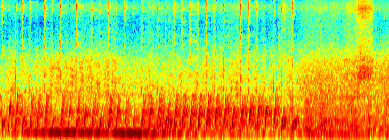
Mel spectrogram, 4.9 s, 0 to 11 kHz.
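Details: Honda Vario 150 brought in for power loss in rain, with radiator coolant suspected of mixing with engine oil, refilled with used oil and full coolant for testing: small engine putters at an even idle, calm with no knocking.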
